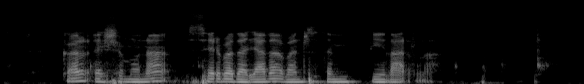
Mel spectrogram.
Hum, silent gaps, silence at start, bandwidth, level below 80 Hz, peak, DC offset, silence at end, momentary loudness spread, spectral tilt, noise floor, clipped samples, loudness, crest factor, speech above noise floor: none; none; 0.65 s; 11.5 kHz; -54 dBFS; -20 dBFS; under 0.1%; 0.4 s; 23 LU; -7 dB/octave; -68 dBFS; under 0.1%; -35 LUFS; 18 dB; 34 dB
